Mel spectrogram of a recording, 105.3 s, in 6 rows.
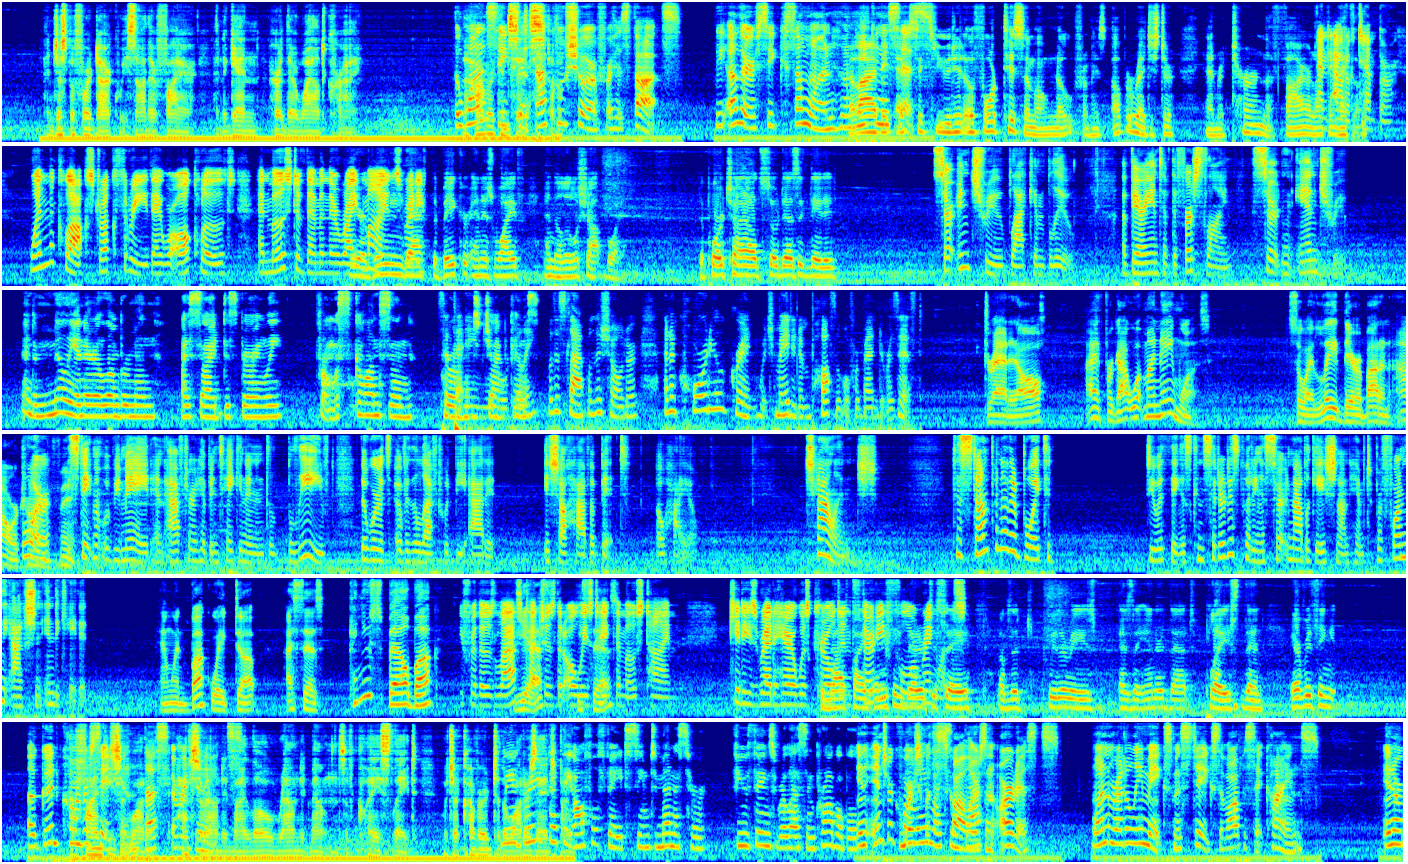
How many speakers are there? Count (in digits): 9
